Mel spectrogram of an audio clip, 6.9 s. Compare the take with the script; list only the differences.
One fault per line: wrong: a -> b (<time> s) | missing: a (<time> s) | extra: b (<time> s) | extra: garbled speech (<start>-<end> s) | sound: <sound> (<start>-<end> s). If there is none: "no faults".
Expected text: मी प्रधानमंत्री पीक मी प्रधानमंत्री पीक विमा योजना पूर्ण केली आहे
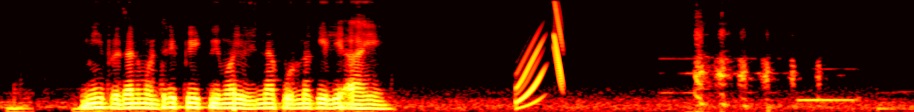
missing: मी प्रधानमंत्री पीक (1.6 s)
sound: chirp (3.9-4.2 s)
sound: laugh (4.9-6.5 s)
